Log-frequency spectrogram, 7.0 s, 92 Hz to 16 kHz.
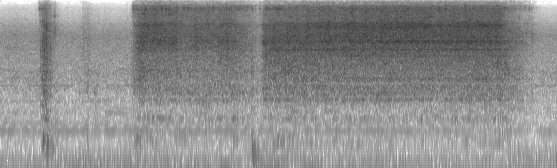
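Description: A ratchet loosens a 12 mm bracket bolt on a Kia Sorento during a clutch replacement: a few short clicks first, then several seconds of steady, close, rapid ratcheting before it stops.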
